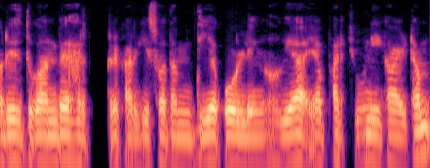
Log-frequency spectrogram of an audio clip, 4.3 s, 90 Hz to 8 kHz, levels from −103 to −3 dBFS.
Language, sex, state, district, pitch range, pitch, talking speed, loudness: Hindi, male, Uttar Pradesh, Etah, 105-110 Hz, 110 Hz, 265 wpm, -18 LUFS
